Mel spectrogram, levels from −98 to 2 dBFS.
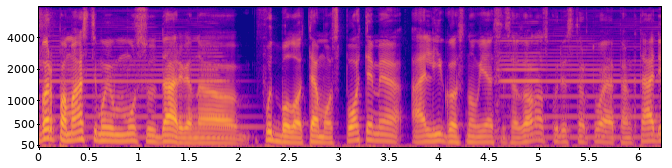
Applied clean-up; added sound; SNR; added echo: none; Bowed string instrument; 16 dB; none.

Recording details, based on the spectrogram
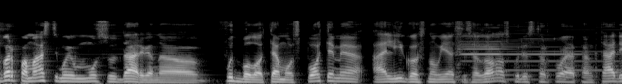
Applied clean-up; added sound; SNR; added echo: classical method log-MMSE.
